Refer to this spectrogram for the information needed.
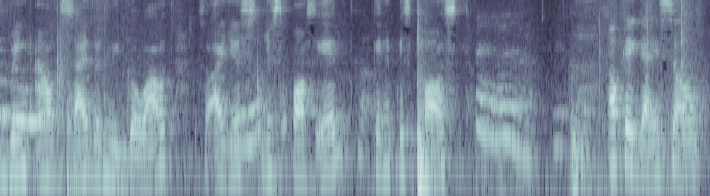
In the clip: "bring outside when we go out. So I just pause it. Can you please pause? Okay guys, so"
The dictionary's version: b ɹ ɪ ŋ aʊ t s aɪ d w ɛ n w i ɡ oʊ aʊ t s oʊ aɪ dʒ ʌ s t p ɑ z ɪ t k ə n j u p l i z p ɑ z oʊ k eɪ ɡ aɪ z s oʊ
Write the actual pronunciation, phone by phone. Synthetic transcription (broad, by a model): b ɹ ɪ ŋ aʊ t s aɪ d w ɛ n w i ɡ oʊ aʊ t s oʊ aɪ dʒ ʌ s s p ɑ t ɪ t k ə n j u p l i s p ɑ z oʊ k eɪ ɡ aɪ s oʊ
